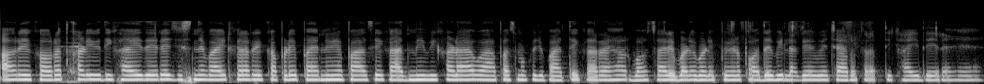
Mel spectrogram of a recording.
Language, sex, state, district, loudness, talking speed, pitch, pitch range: Hindi, female, Punjab, Pathankot, -12 LUFS, 275 wpm, 210 Hz, 205-215 Hz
